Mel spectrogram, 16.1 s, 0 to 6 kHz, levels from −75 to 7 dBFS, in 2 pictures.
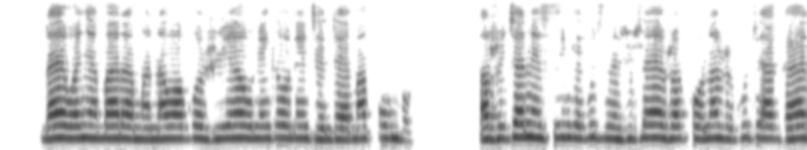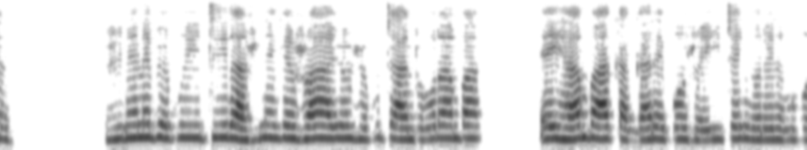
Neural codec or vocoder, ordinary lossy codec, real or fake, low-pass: none; Opus, 64 kbps; real; 5.4 kHz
